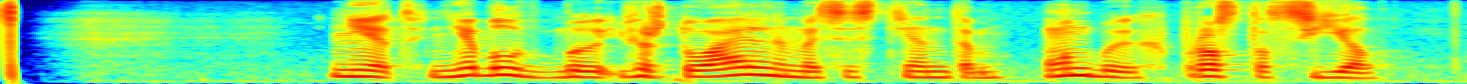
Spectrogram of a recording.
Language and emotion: Russian, angry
